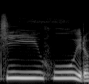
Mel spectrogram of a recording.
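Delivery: jihu with high level tone on both syllables. Teaching Korean learners a Chinese word, saying jihu in first tone. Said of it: "이렇게 일성일성 읽어줍니다".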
